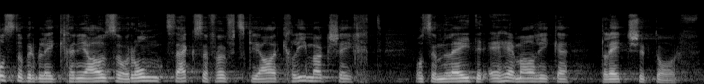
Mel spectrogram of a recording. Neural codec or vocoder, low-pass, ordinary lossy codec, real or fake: vocoder, 24 kHz, 100 mel bands, Vocos; 10.8 kHz; none; fake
